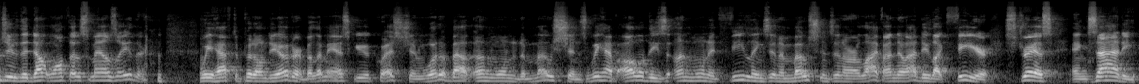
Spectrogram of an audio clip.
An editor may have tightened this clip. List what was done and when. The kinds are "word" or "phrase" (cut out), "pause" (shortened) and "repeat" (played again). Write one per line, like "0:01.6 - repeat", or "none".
0:02.0 - word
